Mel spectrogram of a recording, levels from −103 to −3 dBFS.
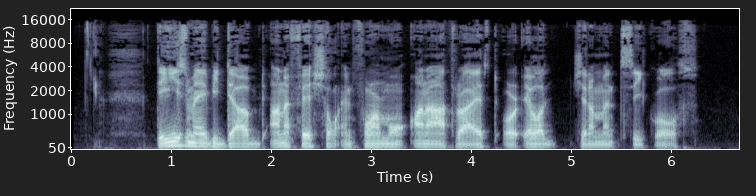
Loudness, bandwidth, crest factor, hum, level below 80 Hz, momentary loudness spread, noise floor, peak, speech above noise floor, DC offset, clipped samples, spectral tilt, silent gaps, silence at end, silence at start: -18 LUFS; 16 kHz; 16 dB; none; -38 dBFS; 10 LU; -47 dBFS; -2 dBFS; 30 dB; under 0.1%; under 0.1%; -5 dB/octave; none; 0.45 s; 0.15 s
